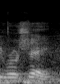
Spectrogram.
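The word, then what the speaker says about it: Roché: Number 7187 is the great Betty Rochet. I'm told that's how it's said, Betty Rochet. I've also thought it was Betty Roche, but it sounds like it's French, Cajun perhaps, Betty Rochet.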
